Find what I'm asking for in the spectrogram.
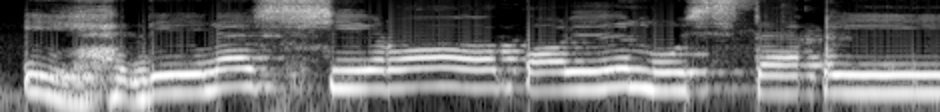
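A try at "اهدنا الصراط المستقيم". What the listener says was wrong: Oke, tinggal sempurnakan huruf shad kasrohnya saja. Bunda, huruf shad itu huruf tebal kan? Huruf tebal bagaimana biar dia bisa tebal? Diangkat pangkal lidahnya ya. Jadi tadi bunda yang sebelumnya bunda lafalkan sebelumnya tadi pada saat baca, itu yang bunda lafalkan jadinya huruf shin. Kalau huruf shin itu yang diangkat tengah lidah. Nah, yang kita jadi titik tumpu tebal itu bukan tengah lidah, tapi pangkal lidah, lebih dalam lagi.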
